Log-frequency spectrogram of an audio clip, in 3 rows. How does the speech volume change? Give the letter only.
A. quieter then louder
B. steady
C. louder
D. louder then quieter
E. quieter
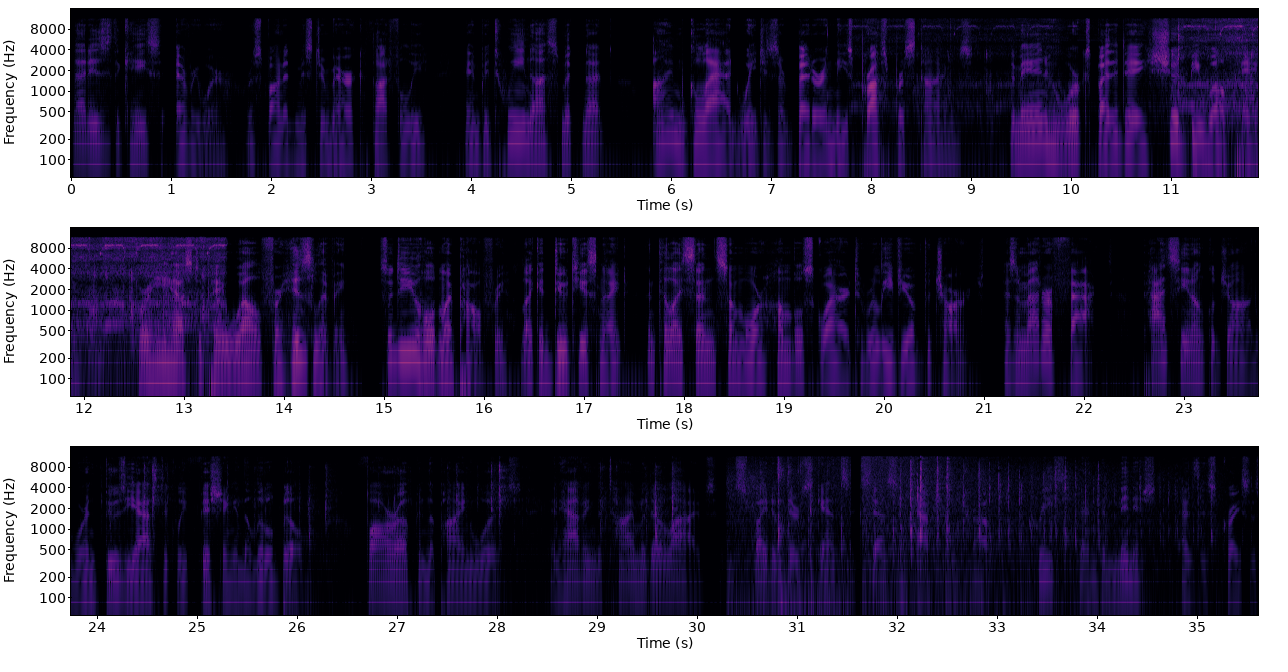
D.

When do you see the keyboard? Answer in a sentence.
The keyboard can be heard from 24.0 to 35.5 s.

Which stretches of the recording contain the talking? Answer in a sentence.
The talking can be heard from 0.0 to 35.5 s.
